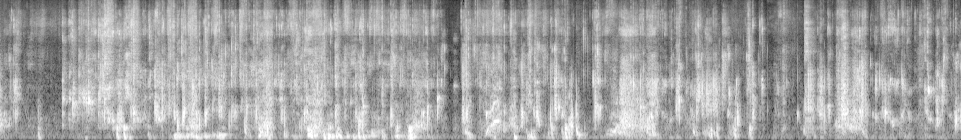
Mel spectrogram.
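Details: Dense, continuous wet chewing and gulping from an American Bully eating boiled pumpkin and minced duck meat, recorded close; sloppy smacks, licks and swallowing run almost without pause, with a brief lull near the middle.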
